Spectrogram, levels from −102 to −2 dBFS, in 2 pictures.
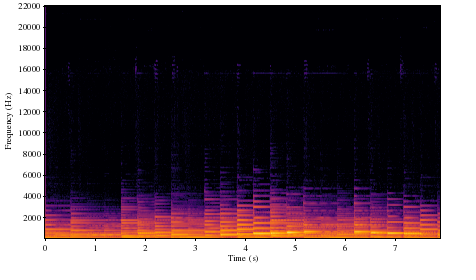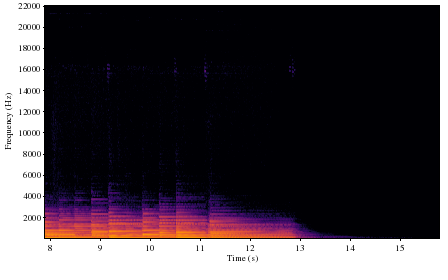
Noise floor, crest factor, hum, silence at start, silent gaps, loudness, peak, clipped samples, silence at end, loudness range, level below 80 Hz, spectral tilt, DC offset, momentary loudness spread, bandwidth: under -90 dBFS; 18 dB; none; 0 s; none; -25 LUFS; -8 dBFS; under 0.1%; 2.9 s; 13 LU; -44 dBFS; -11 dB/octave; under 0.1%; 13 LU; 4.3 kHz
